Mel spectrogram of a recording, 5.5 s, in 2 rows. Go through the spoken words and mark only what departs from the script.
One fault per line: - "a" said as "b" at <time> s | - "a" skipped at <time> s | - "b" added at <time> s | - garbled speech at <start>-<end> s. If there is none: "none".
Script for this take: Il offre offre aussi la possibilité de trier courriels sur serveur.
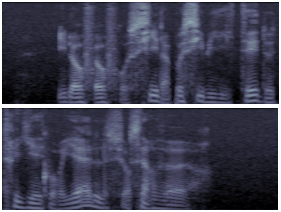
none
